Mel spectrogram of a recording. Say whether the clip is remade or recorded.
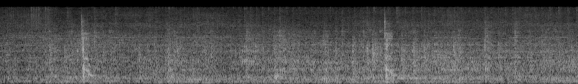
recorded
